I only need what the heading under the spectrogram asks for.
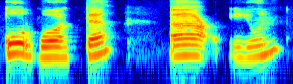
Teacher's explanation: اعین عین حلق کے درمیان سے ادا ہوگا۔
